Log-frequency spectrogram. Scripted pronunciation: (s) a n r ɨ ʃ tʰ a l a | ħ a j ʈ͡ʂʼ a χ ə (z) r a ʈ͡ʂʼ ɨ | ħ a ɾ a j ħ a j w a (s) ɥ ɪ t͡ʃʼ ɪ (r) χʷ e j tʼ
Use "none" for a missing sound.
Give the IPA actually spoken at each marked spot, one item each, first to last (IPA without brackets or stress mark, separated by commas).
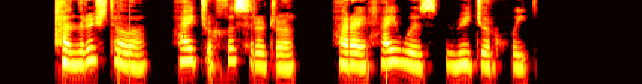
ħ, s, z, r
